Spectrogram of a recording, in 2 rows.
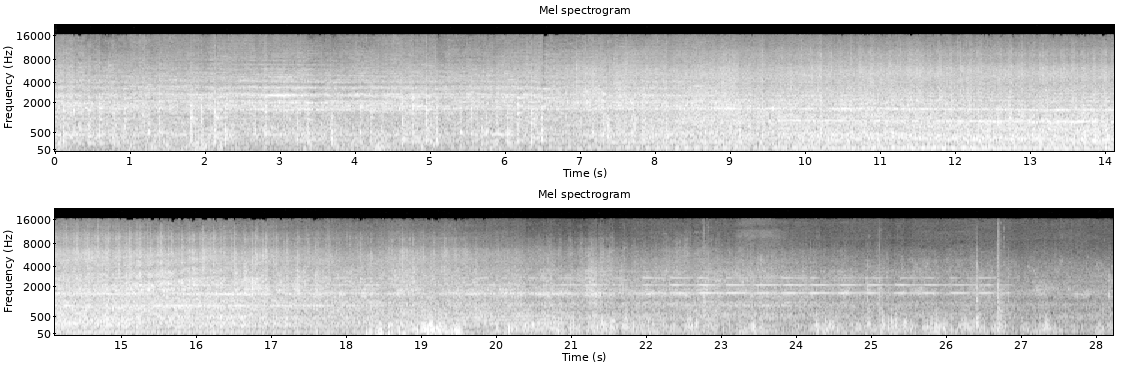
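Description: Intermodal freight cars rolling past with a clickety-clack of wheels over the rail joints. About halfway through, the rear pushing locomotive, a GE C44-9W diesel, goes by with a low steady engine drone, and then the train's sound fades away, leaving a few steady high ringing tones near the end.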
